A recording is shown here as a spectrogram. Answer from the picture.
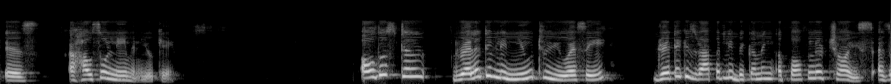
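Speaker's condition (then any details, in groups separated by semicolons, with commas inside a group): No condition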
